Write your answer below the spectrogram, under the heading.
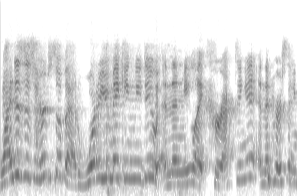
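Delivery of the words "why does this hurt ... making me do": put-on high-pitched yelling. Retelling how Lindsay yelled during a stretching session: imitating Lindsay yelling. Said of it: "Lindsay, like, yelling at me and saying".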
